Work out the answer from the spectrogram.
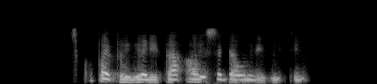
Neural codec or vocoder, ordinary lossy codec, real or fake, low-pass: codec, 16 kHz, 0.5 kbps, FreqCodec, smaller model; none; fake; 5.4 kHz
